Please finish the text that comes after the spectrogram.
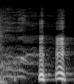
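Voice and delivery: real laugh, high and loud. Real, not acted. Host cracks up after mimicking Simon, a loud high laugh. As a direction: break up laughing at yourself.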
